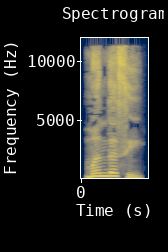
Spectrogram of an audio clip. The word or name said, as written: ಮುಂದೆಸೆ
